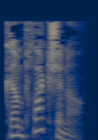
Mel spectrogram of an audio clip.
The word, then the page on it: complexional: British English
